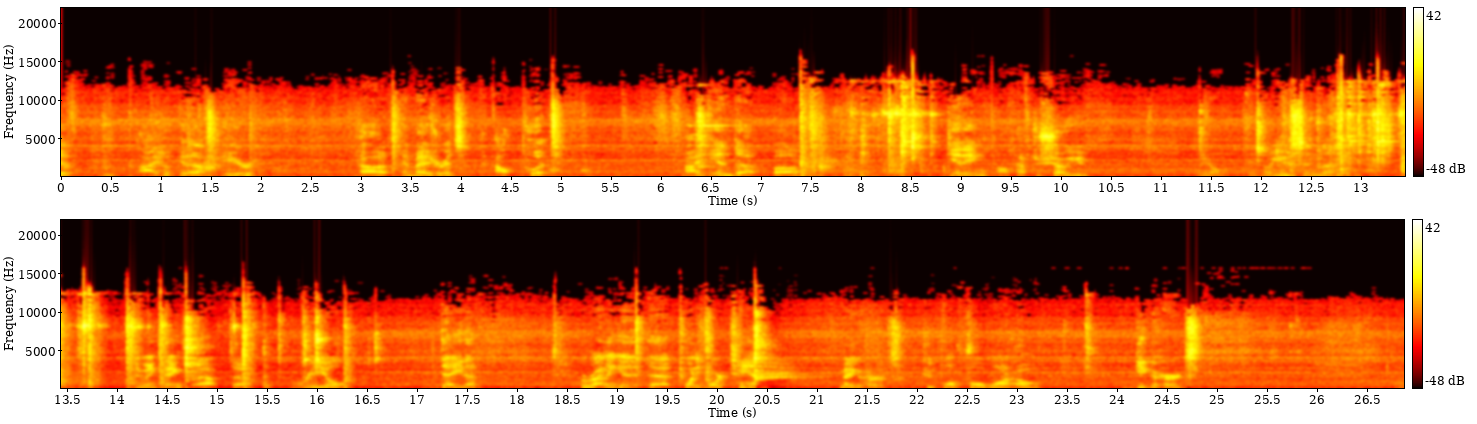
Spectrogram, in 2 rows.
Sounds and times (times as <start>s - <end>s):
Speech: 0.0s - 0.2s, 0.8s - 2.0s, 3.0s - 5.1s, 6.2s - 7.5s, 8.8s - 10.4s, 11.4s - 13.1s, 14.1s - 16.4s, 17.2s - 17.7s, 18.6s - 20.6s, 21.2s - 23.3s, 24.0s - 24.9s.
